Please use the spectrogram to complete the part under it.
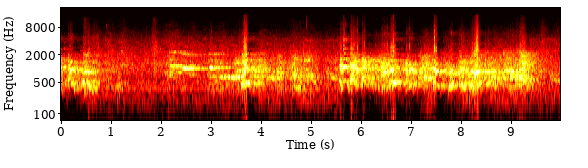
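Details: Crowded kennel with several dogs barking, yipping and whimpering together in a continuous, overlapping racket, some higher whining notes in the middle and sharp individual barks cutting through.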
